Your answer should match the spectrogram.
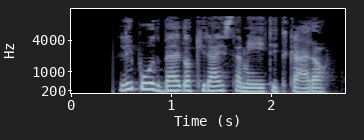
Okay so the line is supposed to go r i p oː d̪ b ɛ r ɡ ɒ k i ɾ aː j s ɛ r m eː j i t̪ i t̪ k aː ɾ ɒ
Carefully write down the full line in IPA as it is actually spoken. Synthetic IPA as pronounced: l i p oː d̪ b ɛ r ɡ ɒ k i ɾ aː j s ɛ m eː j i t̪ i t̪ k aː ɾ ɒ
